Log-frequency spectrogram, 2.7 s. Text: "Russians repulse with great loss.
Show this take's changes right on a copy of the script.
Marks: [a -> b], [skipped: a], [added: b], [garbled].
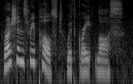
"Russians [repulse -> repulsed] with great loss.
